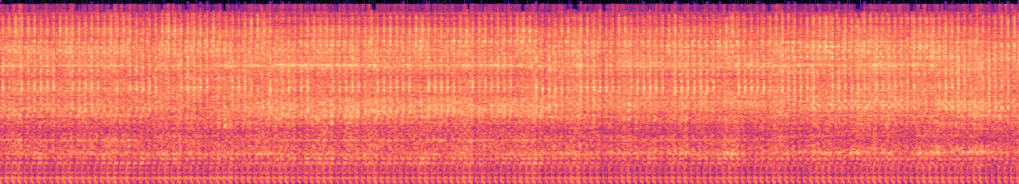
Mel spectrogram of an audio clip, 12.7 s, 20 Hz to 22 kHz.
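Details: 2013 Royal Enfield Classic 500 single, rebuilt after teardown for stray M5x35 bolts: decompressor noise gone, steady idle with a fast metallic rattle over every firing pulse; oil level okay, owner listening with a screwdriver stethoscope and planning to check tappets and rockers.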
